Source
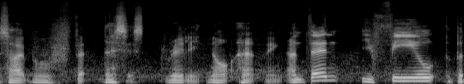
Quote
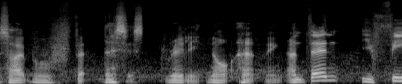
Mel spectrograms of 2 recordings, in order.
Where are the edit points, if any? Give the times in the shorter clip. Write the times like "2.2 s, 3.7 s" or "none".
none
